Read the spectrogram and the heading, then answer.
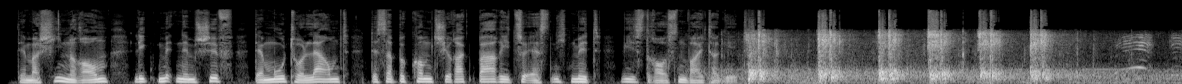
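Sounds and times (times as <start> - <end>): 
speech: 0.2 - 8.4
machine guns fired by pirates attacking a tanker: 7.4 - 10.8.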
